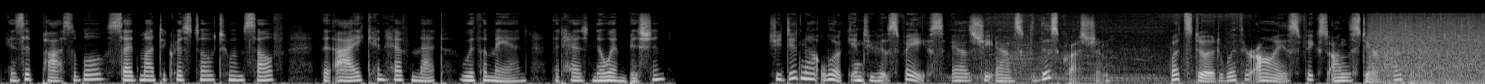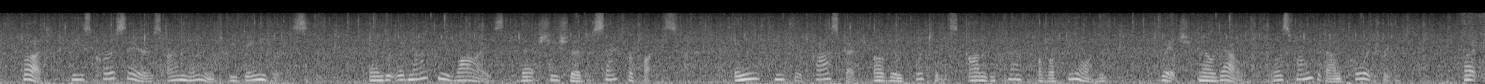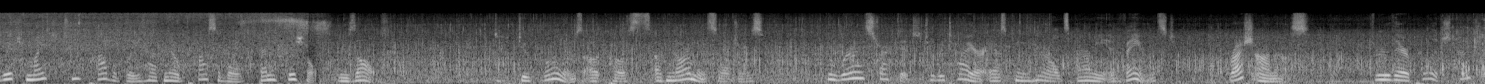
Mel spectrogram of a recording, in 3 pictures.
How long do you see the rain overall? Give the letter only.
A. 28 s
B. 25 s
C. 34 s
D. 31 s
D.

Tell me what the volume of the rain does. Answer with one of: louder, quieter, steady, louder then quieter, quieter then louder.
steady.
